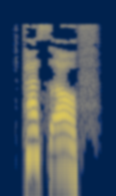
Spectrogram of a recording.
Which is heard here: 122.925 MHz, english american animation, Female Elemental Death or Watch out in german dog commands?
Watch out in german dog commands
